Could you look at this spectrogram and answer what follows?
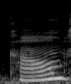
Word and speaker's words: comb: my hair right here comb c-o-m-v a silent b there my hair comb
